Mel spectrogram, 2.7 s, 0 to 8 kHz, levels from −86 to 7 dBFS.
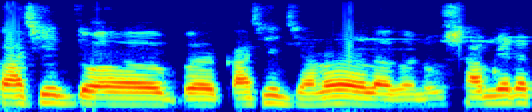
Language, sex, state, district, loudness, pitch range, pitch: Bengali, male, West Bengal, Dakshin Dinajpur, -13 LUFS, 125-160 Hz, 135 Hz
